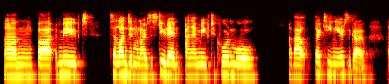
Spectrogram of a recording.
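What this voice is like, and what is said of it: American accent softened by British years. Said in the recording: “you might be able to hear from my voice and it can confuse where our origins are, but I'm originally from California”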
